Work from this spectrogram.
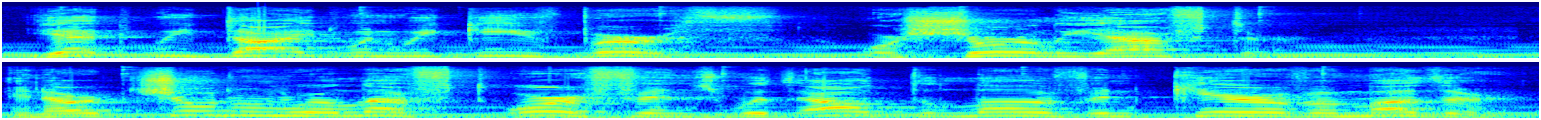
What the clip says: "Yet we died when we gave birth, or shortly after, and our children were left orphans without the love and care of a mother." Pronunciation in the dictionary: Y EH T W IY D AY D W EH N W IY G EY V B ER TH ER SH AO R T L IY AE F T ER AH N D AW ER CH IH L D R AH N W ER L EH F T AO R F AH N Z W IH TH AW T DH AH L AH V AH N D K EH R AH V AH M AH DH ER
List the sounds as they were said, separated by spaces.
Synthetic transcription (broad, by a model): Y EH T W IY D AY D W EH N W IY G EY V B ER TH ER SH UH R L IY AE F T ER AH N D AW ER CH IH L D R AH N W ER L EH F T AO R F AH N Z W IH TH AW T DH AH L AH V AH N K EH R AH V AH M AH DH ER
